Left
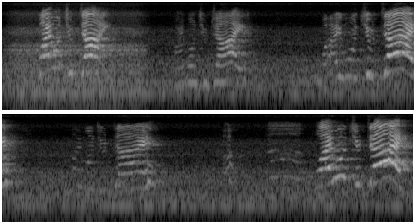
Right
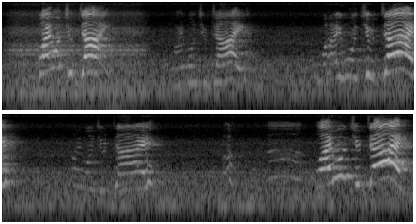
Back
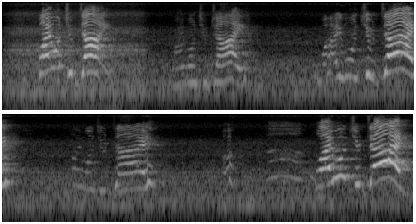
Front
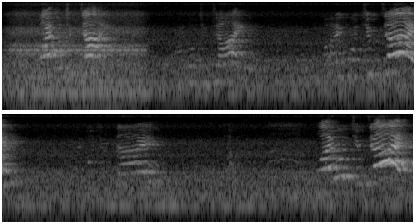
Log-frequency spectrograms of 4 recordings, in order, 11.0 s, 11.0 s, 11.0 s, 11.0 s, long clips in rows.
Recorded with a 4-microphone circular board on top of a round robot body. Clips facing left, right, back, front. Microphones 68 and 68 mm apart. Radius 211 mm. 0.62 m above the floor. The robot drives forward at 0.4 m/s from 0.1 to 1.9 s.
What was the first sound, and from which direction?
A shout, 160° right.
